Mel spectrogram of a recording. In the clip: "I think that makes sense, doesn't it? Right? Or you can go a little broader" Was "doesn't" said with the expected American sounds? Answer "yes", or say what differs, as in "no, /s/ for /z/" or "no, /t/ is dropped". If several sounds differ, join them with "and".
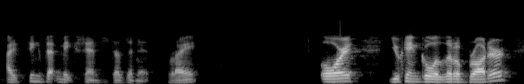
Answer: yes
